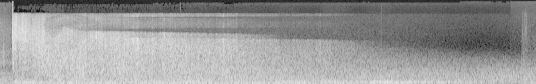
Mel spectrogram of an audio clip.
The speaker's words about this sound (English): The Lusitania, one of the largest passenger liners in the world, is en route from New York to Liverpool when it is struck by a torpedo from a German U-boat.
